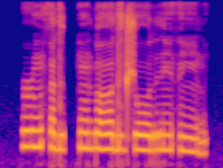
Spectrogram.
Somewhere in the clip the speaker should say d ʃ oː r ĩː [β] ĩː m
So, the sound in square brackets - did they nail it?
no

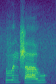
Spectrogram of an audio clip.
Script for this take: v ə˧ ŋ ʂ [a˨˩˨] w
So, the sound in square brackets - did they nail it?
no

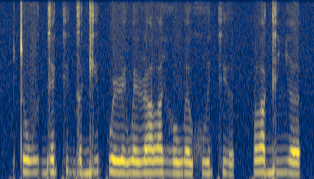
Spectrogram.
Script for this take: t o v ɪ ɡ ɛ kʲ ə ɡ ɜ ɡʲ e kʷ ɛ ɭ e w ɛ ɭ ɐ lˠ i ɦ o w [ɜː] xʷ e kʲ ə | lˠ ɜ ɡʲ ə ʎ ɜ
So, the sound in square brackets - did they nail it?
no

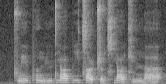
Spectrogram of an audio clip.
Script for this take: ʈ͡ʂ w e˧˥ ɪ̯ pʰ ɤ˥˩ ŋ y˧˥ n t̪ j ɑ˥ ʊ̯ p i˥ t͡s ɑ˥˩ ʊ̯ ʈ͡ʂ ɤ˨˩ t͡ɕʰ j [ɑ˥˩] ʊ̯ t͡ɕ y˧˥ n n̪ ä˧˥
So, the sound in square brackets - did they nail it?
yes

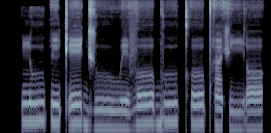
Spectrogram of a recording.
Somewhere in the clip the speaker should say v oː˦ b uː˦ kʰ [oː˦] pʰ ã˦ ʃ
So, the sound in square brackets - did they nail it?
yes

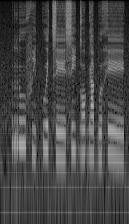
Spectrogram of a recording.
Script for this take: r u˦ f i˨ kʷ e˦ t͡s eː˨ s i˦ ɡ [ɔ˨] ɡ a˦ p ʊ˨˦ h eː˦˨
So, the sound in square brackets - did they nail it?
no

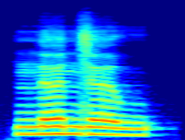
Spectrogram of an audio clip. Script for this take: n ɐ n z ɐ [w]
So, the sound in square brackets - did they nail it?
yes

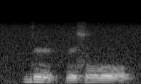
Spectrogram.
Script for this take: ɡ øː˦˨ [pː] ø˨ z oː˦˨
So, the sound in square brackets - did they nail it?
yes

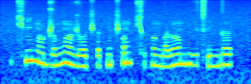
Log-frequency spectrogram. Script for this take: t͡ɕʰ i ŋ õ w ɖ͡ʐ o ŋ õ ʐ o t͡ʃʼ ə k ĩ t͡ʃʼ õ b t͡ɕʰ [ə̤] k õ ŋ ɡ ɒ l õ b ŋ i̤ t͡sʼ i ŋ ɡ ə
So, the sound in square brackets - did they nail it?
yes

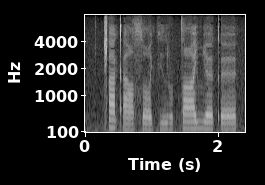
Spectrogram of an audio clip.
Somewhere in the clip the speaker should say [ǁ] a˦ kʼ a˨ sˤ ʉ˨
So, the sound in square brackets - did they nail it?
yes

